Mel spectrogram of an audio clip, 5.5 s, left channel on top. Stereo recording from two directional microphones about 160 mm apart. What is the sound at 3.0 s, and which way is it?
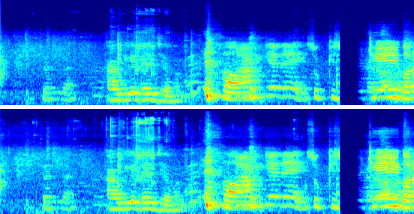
Speech, 40° left (ahead or behind).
